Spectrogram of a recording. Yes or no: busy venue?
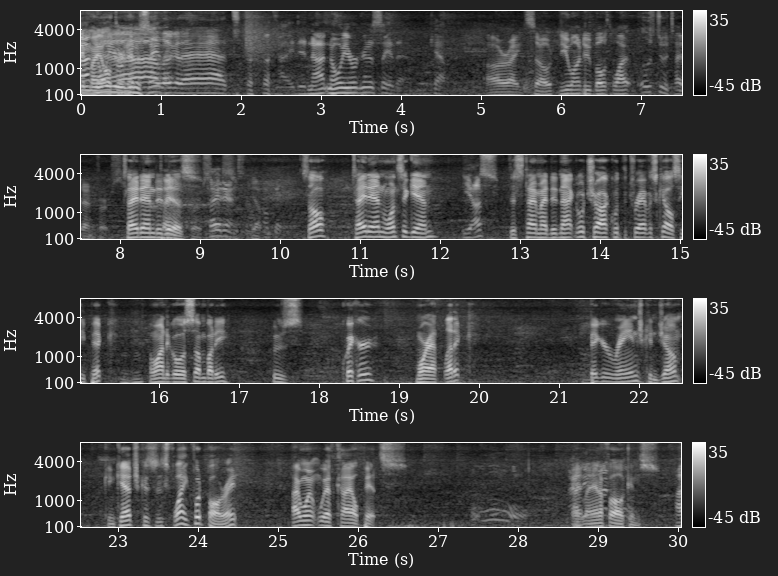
yes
